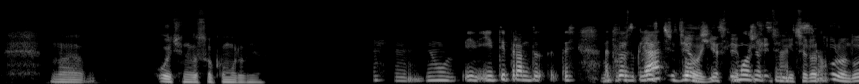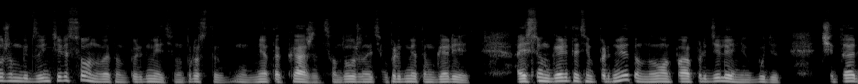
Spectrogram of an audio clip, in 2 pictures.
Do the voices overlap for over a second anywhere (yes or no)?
yes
